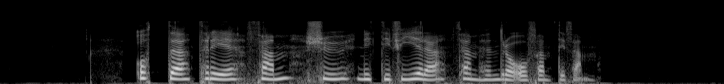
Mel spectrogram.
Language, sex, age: Norwegian, female, 28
